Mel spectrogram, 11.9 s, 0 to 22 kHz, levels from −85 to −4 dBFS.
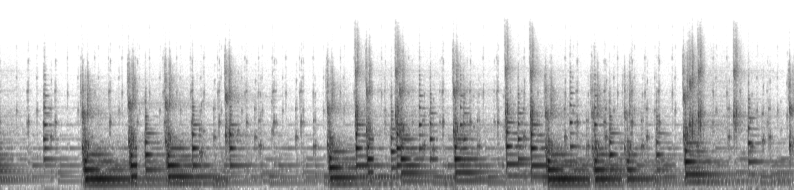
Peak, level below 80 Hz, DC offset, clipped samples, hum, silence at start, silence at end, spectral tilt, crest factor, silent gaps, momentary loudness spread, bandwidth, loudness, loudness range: -2 dBFS; -40 dBFS; under 0.1%; under 0.1%; none; 0 s; 0 s; -7 dB/octave; 18 dB; none; 16 LU; 10.5 kHz; -19 LUFS; 3 LU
